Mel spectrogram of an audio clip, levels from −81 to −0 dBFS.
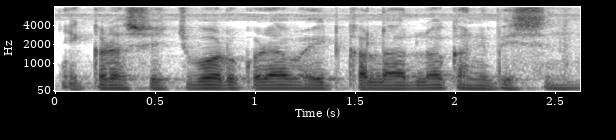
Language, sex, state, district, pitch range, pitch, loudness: Telugu, male, Andhra Pradesh, Sri Satya Sai, 105-115 Hz, 110 Hz, -18 LUFS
